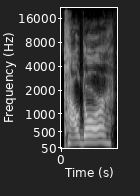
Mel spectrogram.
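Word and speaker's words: Kaldur: The northern kingdom is called Caldor.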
